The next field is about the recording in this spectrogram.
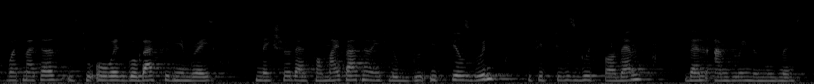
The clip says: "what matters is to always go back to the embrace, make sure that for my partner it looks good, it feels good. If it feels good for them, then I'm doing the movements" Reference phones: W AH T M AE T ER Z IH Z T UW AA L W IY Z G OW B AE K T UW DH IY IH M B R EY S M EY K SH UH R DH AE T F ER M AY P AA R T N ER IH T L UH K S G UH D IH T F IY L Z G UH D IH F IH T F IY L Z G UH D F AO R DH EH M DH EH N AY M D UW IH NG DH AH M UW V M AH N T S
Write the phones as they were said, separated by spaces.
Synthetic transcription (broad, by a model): W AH T M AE T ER Z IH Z T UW AA L W IY Z G OW B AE K T UW DH IY IH M B R EY S M EY K SH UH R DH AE T F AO M AY P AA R T N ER IH T L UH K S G IH T F IY L Z G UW D IH F IH T F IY L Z G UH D F AO R DH EH M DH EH N AY M D UW IH NG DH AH M UW V M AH N T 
